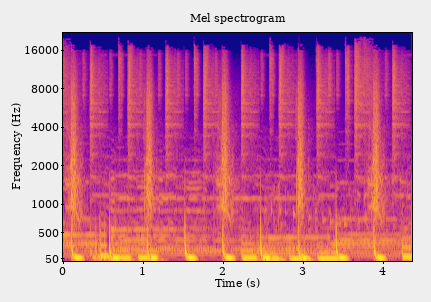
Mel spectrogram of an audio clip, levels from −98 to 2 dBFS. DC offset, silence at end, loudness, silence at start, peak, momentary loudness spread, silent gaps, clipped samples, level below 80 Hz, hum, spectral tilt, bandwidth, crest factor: under 0.1%; 0 s; -12 LUFS; 0 s; 0 dBFS; 3 LU; none; under 0.1%; -10 dBFS; none; -4.5 dB/octave; 18 kHz; 10 dB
